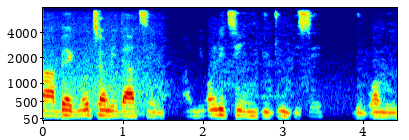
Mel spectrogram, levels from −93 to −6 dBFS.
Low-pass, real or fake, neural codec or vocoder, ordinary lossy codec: 7.2 kHz; real; none; none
